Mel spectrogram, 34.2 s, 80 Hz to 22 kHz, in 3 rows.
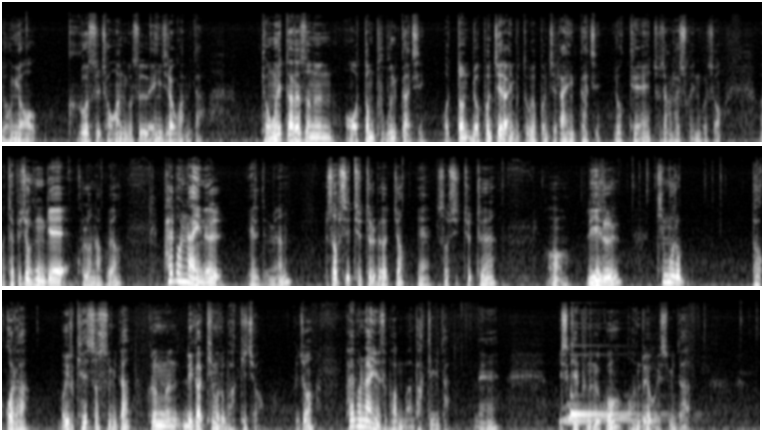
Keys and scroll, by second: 12.4 Escape, 12.5 typing, 13.6-16.0 typing, 17.4 typing, 18.6-24.0 typing, 24.3 Return, 29.3 typing, 31.0 Escape, 32.2 typing, 33.8 typing.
